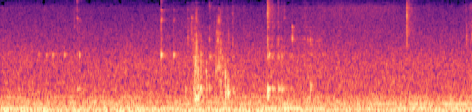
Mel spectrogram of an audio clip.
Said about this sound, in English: Wait, I have to take a sip of coffee. I'll be right back.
